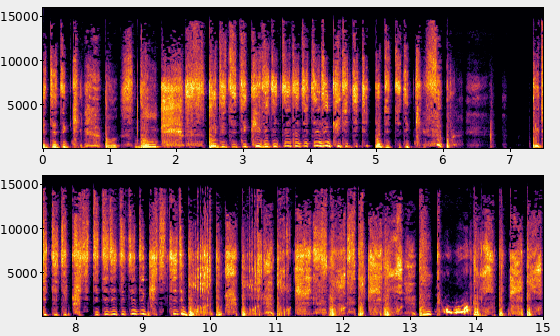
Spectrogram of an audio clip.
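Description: A boy beatboxing: fast mouth clicks and pops mixed with hummed, pitched vocal sounds, breaking off for about a second partway through.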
